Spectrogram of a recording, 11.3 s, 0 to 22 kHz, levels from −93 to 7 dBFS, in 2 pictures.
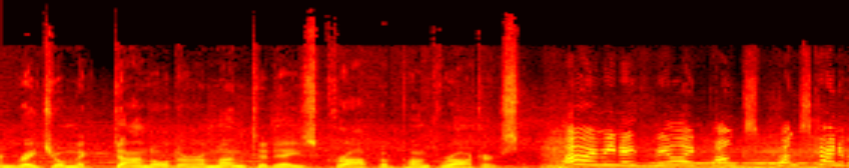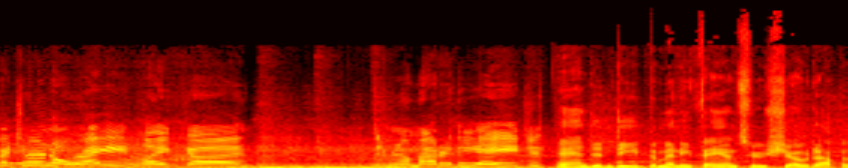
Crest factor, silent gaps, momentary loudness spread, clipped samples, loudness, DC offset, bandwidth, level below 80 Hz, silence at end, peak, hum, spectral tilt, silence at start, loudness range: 18 dB; none; 5 LU; under 0.1%; -22 LUFS; under 0.1%; over 20 kHz; -44 dBFS; 0 s; -4 dBFS; none; -5 dB/octave; 0 s; 2 LU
